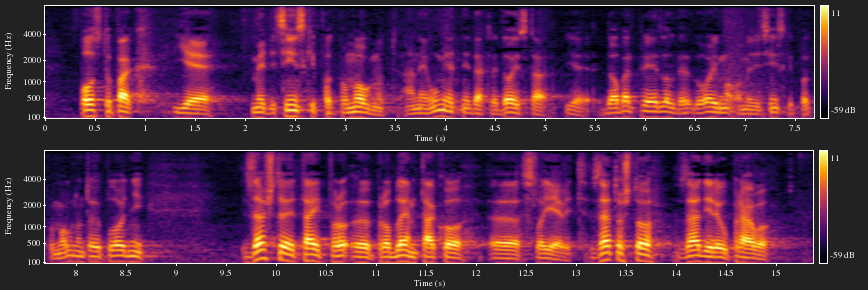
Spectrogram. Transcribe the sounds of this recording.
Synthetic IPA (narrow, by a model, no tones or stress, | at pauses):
po̞st̪upakje | me̞d̪it̪siːnskipod̪̚pomo̞ɡnṵt̪a̰neumjet̪nid̪akle̞d̪o̞jist̪a̰jḛd̪o̞baɾpɾʲjed̪lˠo̞ɡd̪aɡo̞ʋo̞ɾimo̰ʔo̰me̞d̪it̪siːnskipod̪̚pomo̞ɡnut̪ojuplˠo̞ːd̪ɲi | zaʃt̪oje̞t̪aːjpɾobleːmt̪akʰo̞slˠoje̞ʋḭt̪zat̪o̞ʃt̪o̞zad̪iɾeupɾaːʋo̞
